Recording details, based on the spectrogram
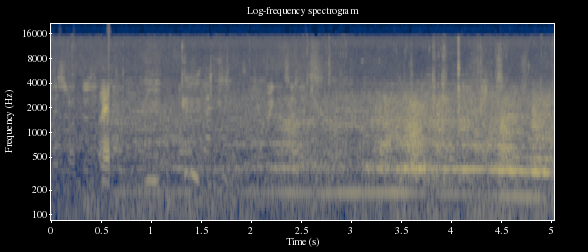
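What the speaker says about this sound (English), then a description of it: "keep your cameras panned on the aircraft as he appears to hang at the peak of his stall turn" A jet aircraft flies a stall turn at the Cosford Airshow 2019, its distant engine drone slowly swelling beneath a public-address announcer's talk.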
